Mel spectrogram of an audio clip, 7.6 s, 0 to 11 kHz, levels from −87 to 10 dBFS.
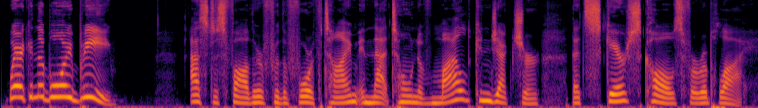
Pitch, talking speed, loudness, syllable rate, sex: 205 Hz, 180 wpm, -19 LUFS, 4.9 syllables/s, female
